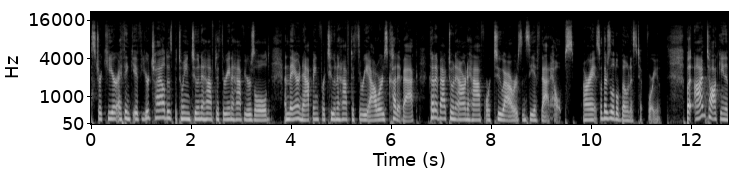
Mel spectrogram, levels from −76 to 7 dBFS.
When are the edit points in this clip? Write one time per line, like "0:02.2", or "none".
0:05.9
